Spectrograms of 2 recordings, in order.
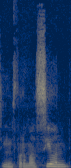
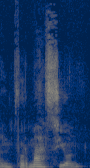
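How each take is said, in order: First: "información" said in-for-ma-SION; stress on last syllable. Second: "información" said in-for-MA-sion; wrong second-last stress. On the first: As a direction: hit the ending of "información". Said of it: "lets you know that it's información". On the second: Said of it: "not información". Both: Shown as a demonstration.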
